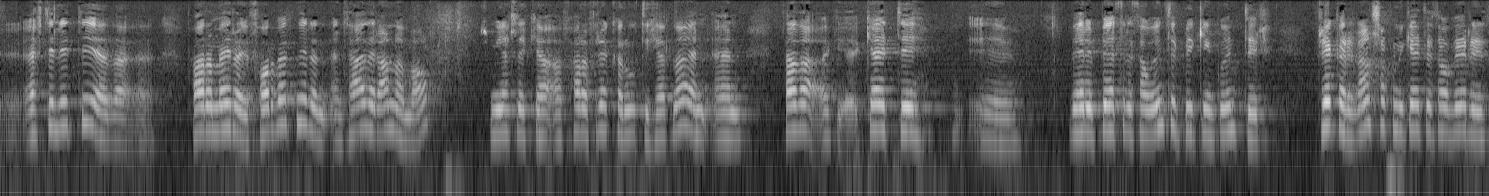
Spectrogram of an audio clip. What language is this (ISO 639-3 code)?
isl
